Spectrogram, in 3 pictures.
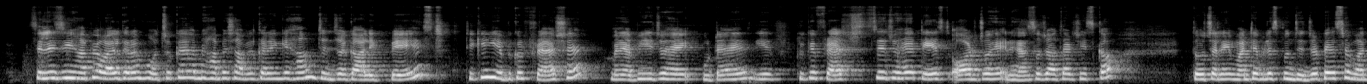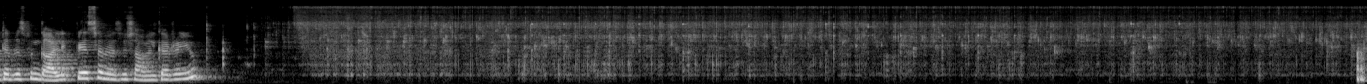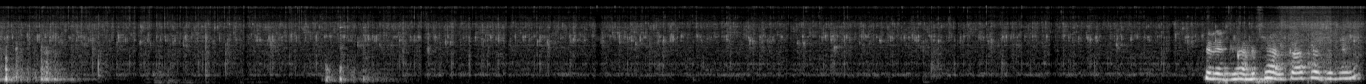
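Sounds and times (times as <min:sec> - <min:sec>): paste frying in hot oil: 0:16.1 - 0:41.0.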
